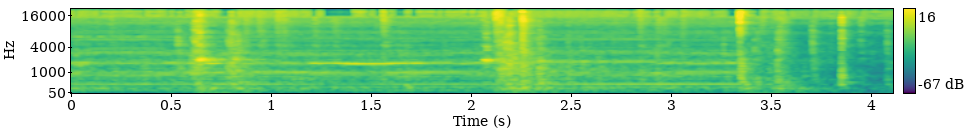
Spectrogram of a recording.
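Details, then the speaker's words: Genie 1035 (model 1035-V E2) chain-drive garage door opener on a 4x3'6" Midland door in a basement: quiet even motor hum, light chain rattle, then a harsh abrupt stop as it doesn't slow down; otherwise normal operation. "kind of a harsh stop since it doesn't slow down but this is the quietest opener by far that i've had up here"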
